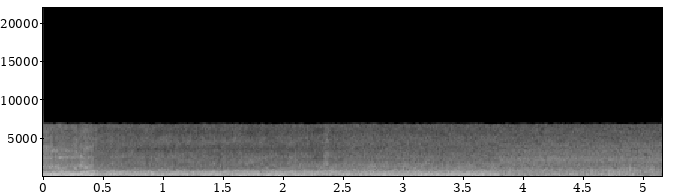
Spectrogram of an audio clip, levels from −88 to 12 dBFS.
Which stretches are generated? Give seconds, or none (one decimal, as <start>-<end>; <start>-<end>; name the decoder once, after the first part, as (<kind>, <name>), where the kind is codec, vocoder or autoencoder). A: 0.0-2.5 (codec, HILCodec)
